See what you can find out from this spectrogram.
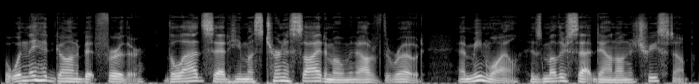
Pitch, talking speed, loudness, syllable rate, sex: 130 Hz, 265 wpm, -16 LUFS, 6.0 syllables/s, male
